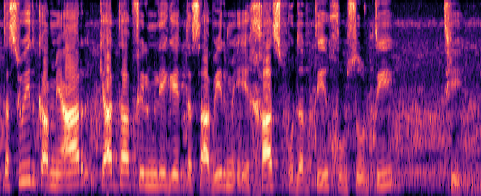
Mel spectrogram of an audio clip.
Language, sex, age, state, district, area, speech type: Urdu, male, 30-45, Uttar Pradesh, Balrampur, rural, spontaneous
